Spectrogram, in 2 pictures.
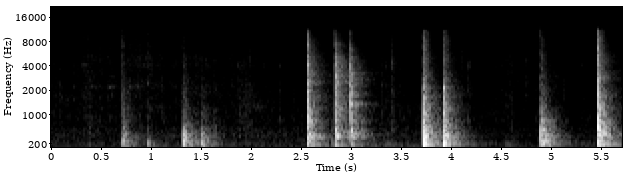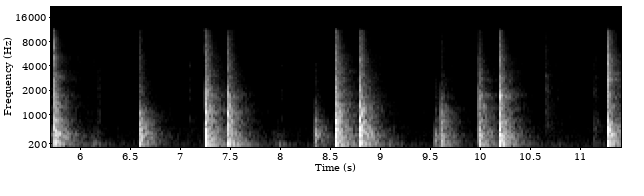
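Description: Freshly glued wooden picture frame knocked against a wooden workbench in an uneven run of sharp knocks, one or two a second and often in close pairs. The frame is being tested to show that its glued joints hold and no longer move.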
